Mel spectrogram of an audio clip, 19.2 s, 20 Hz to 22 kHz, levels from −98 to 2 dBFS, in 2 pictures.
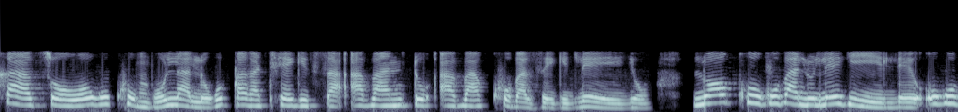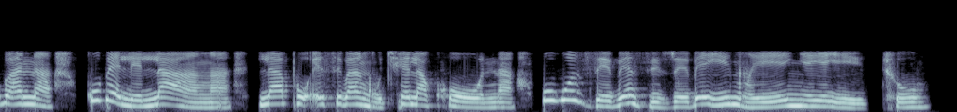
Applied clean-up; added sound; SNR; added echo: none; none; none; none.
